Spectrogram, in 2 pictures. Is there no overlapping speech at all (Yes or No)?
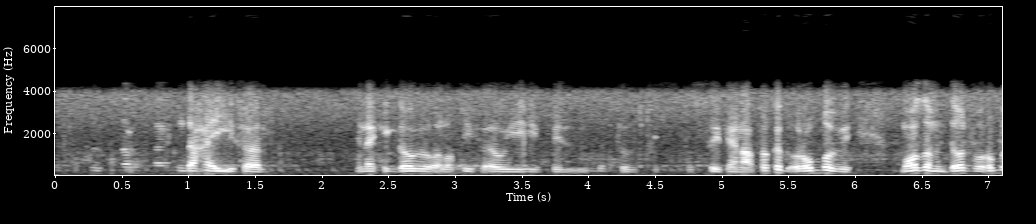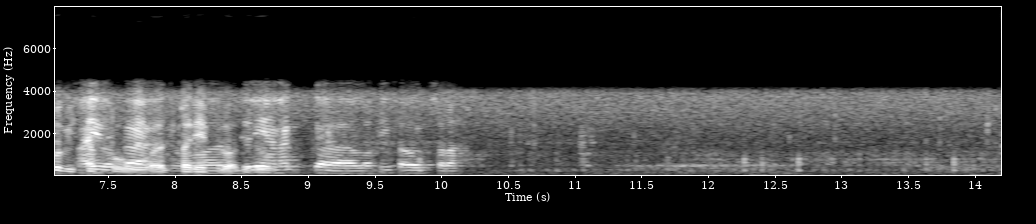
No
